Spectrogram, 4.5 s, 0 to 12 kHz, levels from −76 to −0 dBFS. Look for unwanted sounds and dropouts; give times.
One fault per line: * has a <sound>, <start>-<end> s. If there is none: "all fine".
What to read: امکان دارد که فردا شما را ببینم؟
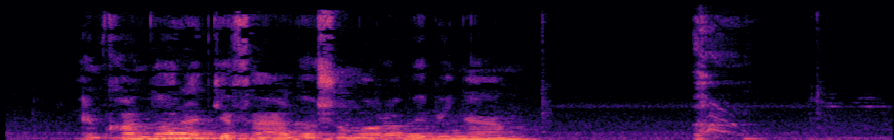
* has a cough, 3.5-3.9 s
